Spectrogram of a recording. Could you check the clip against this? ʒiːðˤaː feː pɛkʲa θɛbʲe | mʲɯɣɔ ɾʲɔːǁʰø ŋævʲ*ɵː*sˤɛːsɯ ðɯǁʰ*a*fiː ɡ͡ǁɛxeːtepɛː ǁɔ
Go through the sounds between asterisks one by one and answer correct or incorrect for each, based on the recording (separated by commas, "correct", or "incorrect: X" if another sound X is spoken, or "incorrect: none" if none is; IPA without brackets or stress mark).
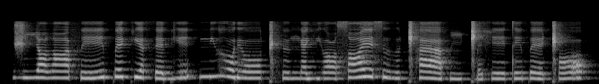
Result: incorrect: ɔː, incorrect: aː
